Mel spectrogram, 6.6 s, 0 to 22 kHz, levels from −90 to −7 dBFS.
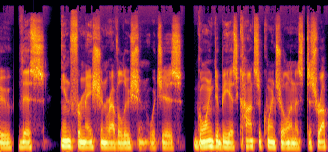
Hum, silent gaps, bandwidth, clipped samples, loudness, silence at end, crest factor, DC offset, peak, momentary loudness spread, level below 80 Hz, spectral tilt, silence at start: none; 0.26-0.36 s, 3.69-3.86 s; 19.5 kHz; under 0.1%; -11 LUFS; 0 s; 12 dB; under 0.1%; 0 dBFS; 7 LU; -38 dBFS; -3.5 dB/octave; 0 s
